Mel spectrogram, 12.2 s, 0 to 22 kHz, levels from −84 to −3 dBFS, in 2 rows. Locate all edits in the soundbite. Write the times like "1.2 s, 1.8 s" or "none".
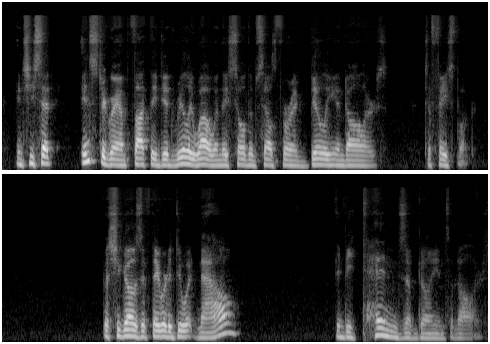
none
